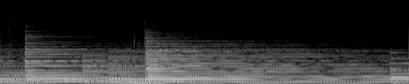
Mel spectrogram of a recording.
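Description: Keyboard with a grand piano sound playing sustained chords. A chord over a B bass, the 4-over-5 (A over B) lead-in, is struck about a quarter second in and again about a second and a half in. It then moves to an E chord near the end, entering the song in E.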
